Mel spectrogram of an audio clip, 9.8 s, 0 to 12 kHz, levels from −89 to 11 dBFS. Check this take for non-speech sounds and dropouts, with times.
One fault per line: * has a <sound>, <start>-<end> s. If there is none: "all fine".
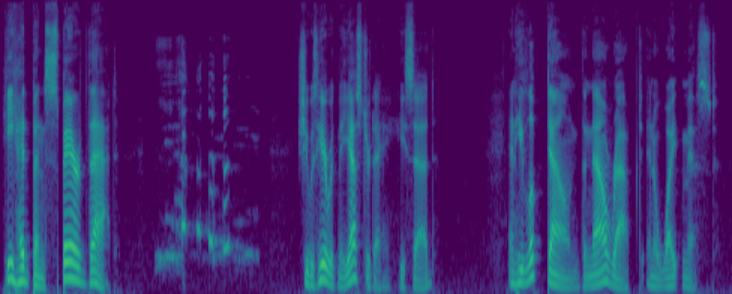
* has a laugh, 2.1-3.5 s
